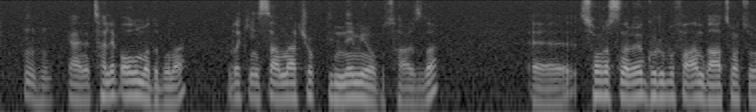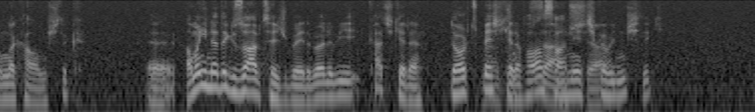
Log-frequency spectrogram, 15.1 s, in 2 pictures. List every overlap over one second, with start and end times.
12.4-13.7

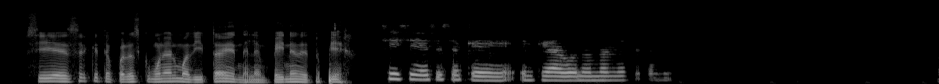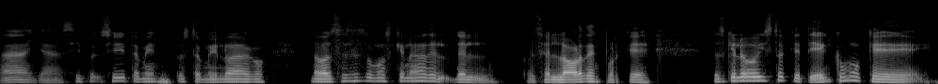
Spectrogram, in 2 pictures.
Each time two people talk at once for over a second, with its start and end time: none

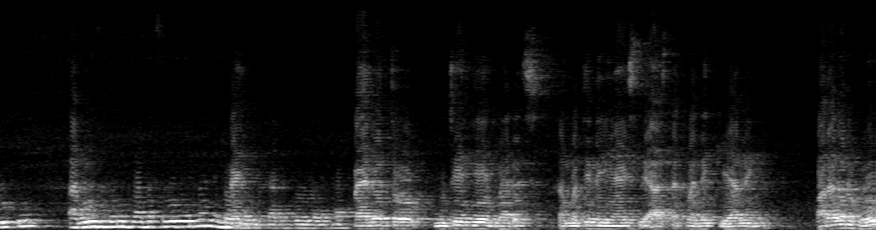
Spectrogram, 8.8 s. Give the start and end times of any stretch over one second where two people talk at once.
none

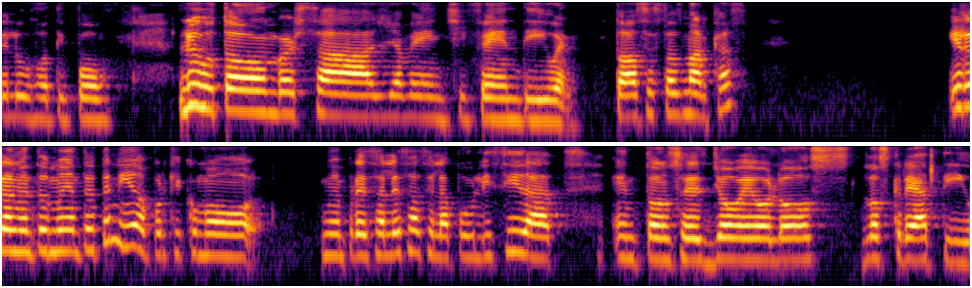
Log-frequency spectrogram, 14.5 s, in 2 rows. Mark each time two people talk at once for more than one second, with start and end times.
none

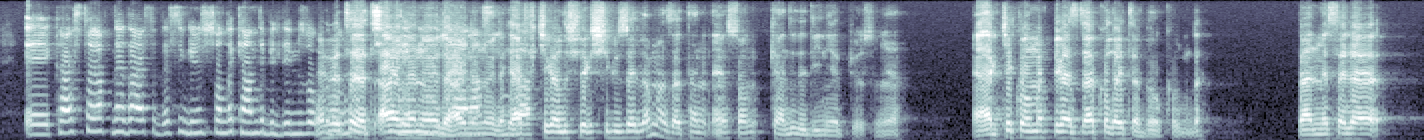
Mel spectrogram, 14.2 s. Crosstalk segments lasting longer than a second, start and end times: 3.2-5.3

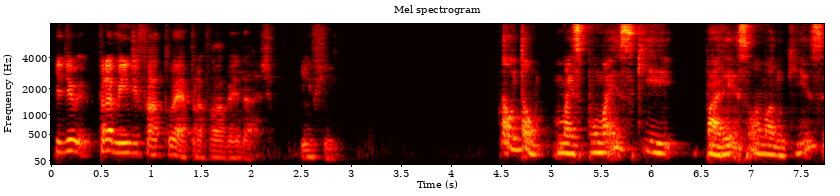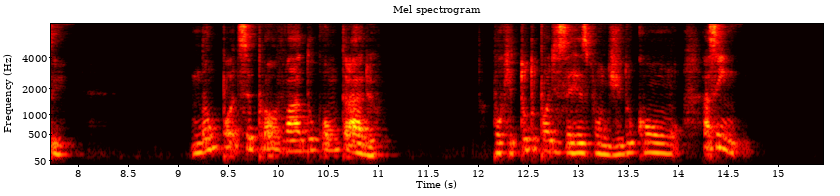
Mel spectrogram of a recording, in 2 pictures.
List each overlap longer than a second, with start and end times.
none

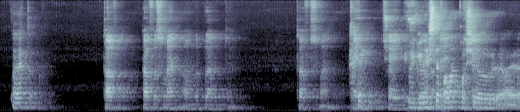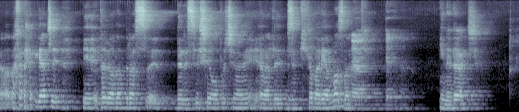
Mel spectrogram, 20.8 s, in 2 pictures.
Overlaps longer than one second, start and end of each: 8.2-9.6

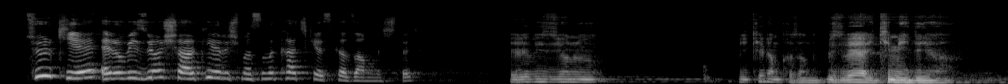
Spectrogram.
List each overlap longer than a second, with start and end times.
none

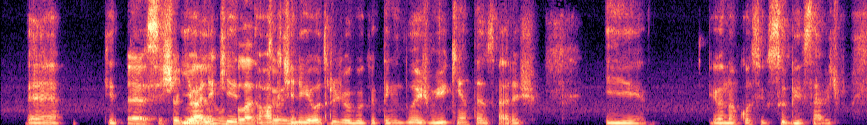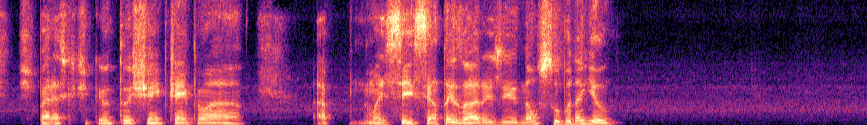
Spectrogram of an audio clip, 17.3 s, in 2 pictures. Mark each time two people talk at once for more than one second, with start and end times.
1.8-3.0

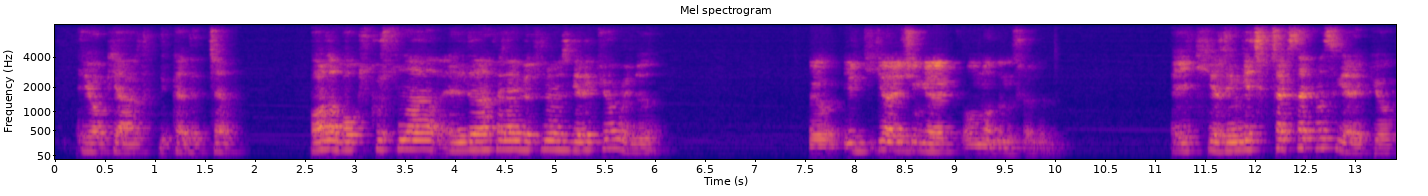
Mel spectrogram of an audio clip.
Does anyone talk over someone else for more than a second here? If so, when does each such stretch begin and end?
none

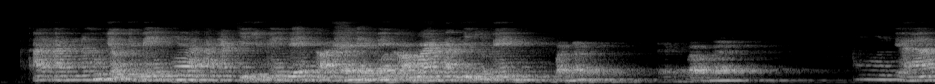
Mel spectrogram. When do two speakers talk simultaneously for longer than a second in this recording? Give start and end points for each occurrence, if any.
3.4-5.1

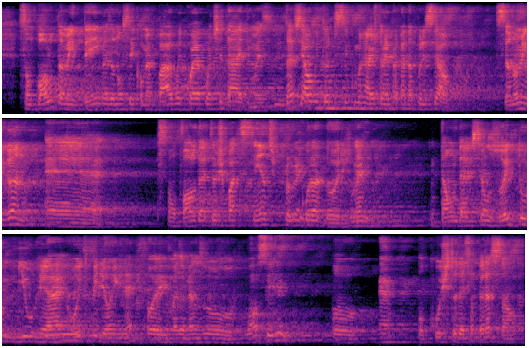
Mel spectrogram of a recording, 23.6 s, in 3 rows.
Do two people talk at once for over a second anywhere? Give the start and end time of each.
16.4-18.3

